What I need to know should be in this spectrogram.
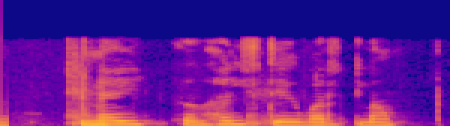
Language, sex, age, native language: Icelandic, female, 7, Icelandic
